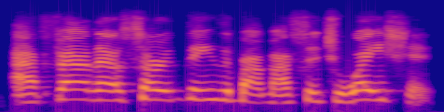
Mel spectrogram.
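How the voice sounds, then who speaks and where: High-voiced congested woman, earnest. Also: a little fast, dry recording, dull audio. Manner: earnest, reflective, preachy, repeats phrases. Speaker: co-host. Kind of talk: casual heartfelt chat.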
